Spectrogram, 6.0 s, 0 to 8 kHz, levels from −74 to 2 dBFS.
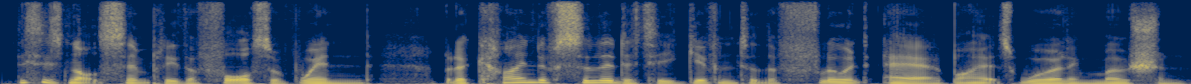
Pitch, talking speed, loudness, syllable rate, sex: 120 Hz, 220 wpm, -18 LUFS, 5.6 syllables/s, male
